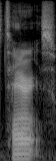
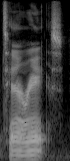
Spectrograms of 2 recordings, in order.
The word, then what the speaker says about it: Terrence: pronounce your name uh the correct way to pronounce my name is Terrence Jr short for short for or that's what that's short for yeah do people mispronounce this uh they mainly like put a a instead of the E like they be putting the a instead of the E so they be like 10 rants but other it don't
